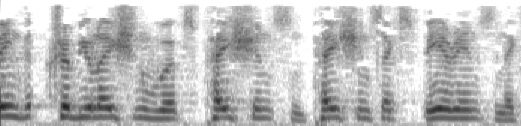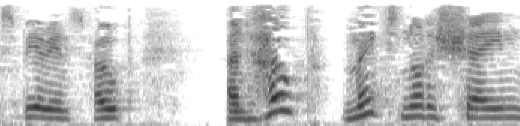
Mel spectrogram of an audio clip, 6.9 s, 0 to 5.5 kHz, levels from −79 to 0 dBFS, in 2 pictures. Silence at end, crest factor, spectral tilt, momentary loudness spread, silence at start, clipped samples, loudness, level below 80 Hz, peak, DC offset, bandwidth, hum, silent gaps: 0 s; 18 dB; -8 dB/octave; 9 LU; 0 s; under 0.1%; -25 LUFS; -56 dBFS; -6 dBFS; under 0.1%; 5 kHz; none; none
